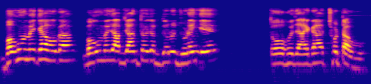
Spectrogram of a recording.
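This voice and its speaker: A male Hindi teacher giving a grammar lesson, his voice sitting a bit higher than most men's. He keeps asking the class a question and then answering it himself, and he says each key word slowly, more than once. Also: steady tone, fairly bright tone. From India. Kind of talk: classroom lesson explaining sandhi. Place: Jaipur language institute.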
